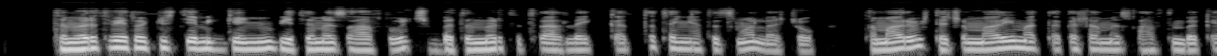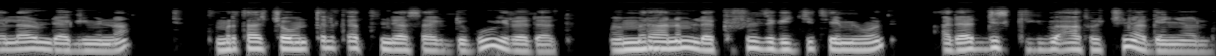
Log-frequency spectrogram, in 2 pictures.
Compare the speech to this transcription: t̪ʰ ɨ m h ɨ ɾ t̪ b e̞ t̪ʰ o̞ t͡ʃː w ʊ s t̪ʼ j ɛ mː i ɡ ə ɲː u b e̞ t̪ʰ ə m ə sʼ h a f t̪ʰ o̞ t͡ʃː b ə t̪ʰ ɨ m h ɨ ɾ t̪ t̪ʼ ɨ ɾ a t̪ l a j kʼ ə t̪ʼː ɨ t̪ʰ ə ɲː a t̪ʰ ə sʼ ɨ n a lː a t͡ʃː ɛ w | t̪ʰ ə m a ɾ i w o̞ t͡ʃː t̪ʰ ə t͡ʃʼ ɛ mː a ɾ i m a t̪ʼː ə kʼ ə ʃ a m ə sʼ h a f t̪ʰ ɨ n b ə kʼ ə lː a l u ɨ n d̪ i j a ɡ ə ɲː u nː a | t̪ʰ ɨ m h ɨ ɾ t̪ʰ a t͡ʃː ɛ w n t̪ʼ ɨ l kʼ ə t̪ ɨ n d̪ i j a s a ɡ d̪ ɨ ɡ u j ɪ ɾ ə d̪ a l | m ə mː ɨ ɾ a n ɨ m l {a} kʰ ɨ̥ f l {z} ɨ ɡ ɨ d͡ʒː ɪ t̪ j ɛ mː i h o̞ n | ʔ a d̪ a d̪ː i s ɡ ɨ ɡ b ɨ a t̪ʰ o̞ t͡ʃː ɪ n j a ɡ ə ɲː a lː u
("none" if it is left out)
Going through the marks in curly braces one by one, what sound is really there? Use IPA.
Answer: ə, z

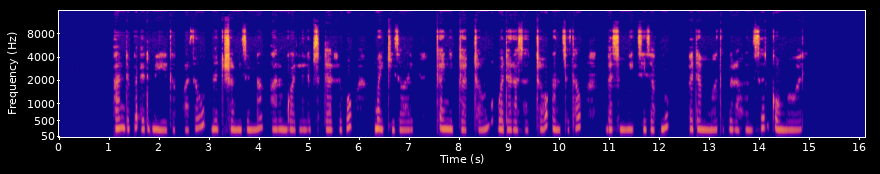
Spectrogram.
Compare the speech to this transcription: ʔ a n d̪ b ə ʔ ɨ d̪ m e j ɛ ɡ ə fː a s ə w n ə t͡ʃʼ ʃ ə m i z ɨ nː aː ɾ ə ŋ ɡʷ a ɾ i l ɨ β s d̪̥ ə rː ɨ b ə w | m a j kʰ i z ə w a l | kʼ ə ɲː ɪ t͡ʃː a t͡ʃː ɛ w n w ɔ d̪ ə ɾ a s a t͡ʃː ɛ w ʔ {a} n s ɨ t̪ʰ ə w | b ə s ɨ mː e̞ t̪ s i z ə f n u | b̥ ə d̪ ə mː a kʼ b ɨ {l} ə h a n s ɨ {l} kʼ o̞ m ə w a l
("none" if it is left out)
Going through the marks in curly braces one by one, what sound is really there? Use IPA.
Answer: a, ɾ, ɾ

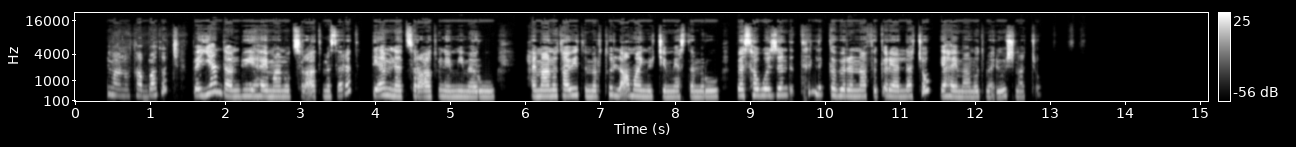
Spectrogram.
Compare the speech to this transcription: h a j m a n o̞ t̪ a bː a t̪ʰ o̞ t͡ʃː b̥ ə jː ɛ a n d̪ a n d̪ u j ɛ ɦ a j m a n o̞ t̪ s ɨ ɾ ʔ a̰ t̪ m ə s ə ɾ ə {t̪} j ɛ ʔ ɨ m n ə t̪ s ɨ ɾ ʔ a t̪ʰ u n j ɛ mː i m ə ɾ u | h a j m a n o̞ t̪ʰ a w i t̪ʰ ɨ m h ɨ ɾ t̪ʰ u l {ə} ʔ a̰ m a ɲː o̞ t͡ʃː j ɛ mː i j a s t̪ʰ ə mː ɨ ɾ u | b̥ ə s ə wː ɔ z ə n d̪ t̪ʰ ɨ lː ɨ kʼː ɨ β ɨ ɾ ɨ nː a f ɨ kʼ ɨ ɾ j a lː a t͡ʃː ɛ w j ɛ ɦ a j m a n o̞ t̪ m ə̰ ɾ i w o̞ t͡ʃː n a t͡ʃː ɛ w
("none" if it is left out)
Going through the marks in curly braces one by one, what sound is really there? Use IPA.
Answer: t̪, ə

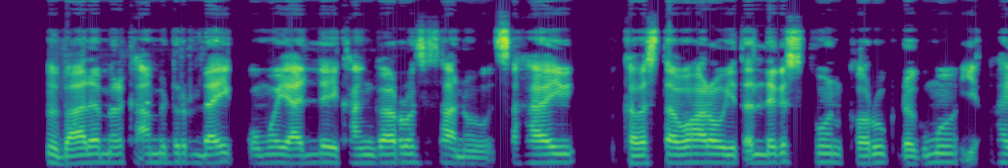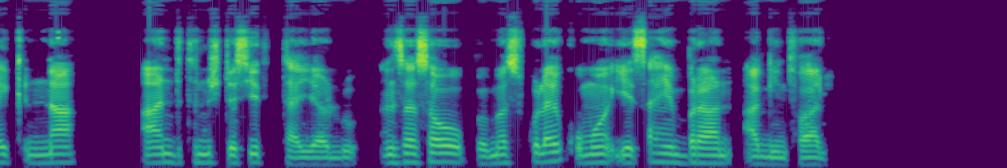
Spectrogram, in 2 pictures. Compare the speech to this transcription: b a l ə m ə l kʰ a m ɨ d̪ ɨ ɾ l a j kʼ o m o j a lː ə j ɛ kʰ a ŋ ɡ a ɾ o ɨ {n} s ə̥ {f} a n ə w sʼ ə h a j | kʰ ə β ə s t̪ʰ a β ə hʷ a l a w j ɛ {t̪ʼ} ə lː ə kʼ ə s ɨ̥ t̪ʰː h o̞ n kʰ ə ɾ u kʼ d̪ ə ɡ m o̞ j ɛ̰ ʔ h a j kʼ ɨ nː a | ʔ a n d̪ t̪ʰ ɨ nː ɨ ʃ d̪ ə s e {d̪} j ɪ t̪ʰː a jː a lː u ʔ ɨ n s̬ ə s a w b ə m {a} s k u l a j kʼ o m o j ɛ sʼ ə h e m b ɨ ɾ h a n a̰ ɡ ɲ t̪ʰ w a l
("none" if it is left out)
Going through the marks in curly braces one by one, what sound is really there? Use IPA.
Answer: n, s, t̪ʼ, t̪, ə

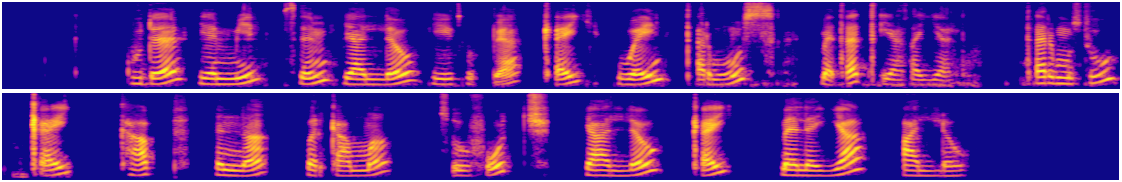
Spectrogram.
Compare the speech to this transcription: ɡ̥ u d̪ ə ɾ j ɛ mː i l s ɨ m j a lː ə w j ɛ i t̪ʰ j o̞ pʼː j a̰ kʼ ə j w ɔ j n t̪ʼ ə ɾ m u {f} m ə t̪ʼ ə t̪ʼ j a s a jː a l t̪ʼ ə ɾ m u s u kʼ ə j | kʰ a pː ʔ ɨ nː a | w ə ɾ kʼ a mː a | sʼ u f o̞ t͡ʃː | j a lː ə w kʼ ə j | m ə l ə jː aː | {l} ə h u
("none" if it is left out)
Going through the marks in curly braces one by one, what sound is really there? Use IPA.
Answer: s, lː

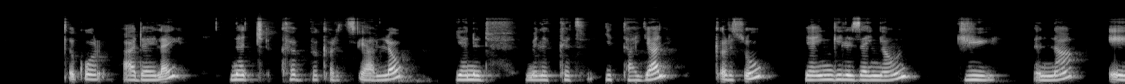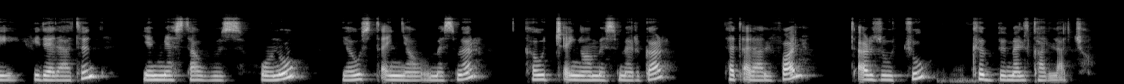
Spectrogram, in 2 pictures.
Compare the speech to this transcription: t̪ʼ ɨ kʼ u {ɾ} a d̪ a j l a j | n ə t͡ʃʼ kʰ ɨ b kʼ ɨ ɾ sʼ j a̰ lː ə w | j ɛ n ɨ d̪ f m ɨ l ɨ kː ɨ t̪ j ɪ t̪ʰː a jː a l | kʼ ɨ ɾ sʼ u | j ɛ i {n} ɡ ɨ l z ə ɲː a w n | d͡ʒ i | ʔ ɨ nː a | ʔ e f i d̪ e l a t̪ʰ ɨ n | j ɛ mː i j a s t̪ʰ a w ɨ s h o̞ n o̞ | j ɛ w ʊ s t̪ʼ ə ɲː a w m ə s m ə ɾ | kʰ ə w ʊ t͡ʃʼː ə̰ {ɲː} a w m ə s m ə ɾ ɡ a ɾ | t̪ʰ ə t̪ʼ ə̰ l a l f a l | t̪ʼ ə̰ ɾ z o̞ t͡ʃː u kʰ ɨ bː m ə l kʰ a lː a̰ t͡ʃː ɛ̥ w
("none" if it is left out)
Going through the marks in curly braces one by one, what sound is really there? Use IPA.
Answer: ɾ, ŋ, ɲː

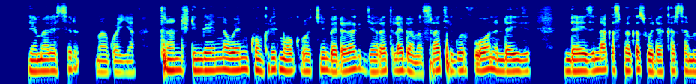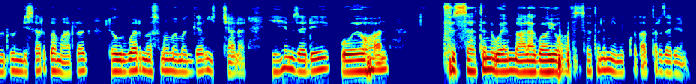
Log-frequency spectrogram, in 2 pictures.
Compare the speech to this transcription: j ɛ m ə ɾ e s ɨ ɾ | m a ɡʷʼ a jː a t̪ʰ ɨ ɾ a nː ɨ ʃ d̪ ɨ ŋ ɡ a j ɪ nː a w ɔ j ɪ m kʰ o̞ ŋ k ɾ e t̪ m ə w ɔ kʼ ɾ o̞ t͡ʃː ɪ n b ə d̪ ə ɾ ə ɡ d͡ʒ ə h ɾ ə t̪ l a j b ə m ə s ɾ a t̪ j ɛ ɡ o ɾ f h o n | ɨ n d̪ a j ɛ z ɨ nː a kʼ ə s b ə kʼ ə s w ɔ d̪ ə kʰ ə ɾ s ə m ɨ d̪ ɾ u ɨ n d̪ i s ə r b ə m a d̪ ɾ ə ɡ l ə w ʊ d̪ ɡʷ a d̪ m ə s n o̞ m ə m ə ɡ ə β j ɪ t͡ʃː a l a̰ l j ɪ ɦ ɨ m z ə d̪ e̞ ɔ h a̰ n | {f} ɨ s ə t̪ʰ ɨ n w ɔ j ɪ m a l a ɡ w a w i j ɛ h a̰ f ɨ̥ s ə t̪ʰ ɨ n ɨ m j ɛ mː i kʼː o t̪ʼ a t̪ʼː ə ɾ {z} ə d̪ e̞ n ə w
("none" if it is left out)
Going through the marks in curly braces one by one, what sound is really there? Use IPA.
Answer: f, z

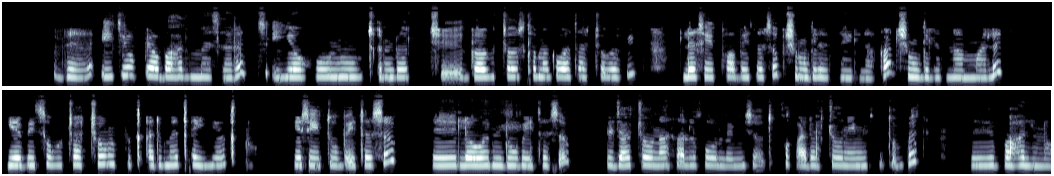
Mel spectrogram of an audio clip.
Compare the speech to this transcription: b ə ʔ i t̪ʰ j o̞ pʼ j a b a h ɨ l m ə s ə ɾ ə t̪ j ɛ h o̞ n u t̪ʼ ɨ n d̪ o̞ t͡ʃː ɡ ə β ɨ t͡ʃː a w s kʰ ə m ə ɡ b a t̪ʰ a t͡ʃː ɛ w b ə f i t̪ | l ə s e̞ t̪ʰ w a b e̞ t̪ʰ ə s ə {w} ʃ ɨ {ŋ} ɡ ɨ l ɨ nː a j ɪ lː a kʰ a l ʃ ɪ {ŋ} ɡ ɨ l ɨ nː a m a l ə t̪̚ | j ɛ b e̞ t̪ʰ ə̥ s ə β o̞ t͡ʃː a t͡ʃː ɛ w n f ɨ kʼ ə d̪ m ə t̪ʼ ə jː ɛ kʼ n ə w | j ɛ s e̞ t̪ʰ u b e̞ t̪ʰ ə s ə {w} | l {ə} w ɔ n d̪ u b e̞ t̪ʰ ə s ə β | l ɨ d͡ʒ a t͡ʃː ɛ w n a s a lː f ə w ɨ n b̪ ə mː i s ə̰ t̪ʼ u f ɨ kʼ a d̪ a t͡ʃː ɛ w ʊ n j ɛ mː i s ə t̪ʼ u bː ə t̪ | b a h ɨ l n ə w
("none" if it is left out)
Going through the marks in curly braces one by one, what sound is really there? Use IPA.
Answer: β, m, m, β, ə

